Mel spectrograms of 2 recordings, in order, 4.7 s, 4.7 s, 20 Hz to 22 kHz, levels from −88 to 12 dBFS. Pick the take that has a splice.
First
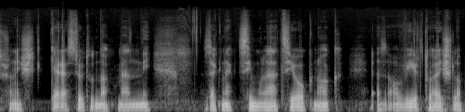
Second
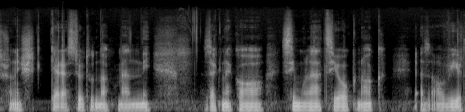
first; 1 cut; at 2.3 s

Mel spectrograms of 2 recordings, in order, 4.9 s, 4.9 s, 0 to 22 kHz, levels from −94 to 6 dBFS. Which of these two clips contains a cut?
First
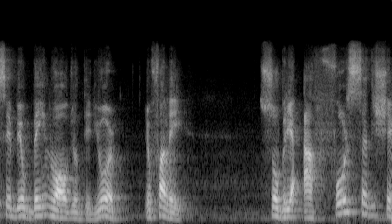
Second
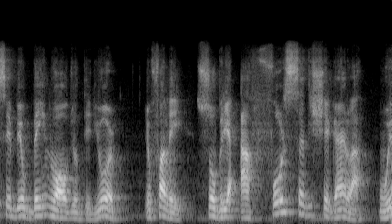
second; 1 cut; at 2.4 s

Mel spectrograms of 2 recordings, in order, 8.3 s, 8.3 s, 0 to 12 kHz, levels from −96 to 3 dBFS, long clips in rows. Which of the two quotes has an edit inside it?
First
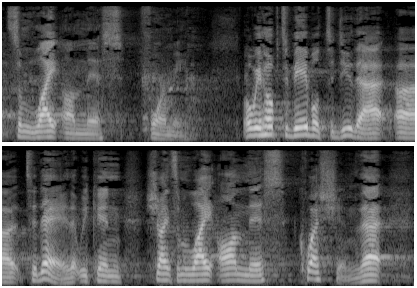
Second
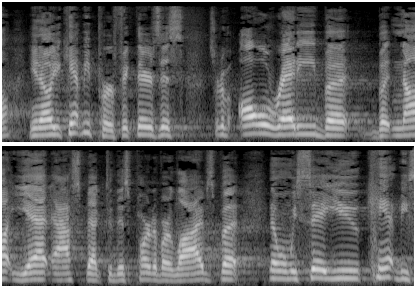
second; 1 cut; at 6.8 s

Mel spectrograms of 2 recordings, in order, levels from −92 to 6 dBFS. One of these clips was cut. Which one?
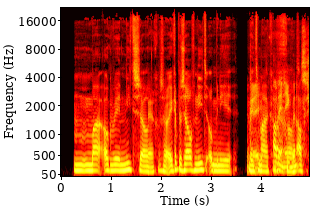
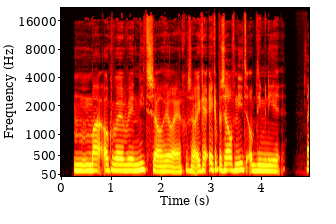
first; 5 cuts; at 1.0 s, 1.7 s, 2.3 s, 3.0 s, 3.7 s

